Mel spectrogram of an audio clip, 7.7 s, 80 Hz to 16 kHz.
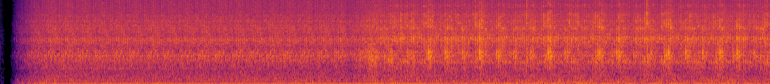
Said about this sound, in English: You'll know that because the truck will throw P0088 and will run extremely rough and sounds like it wants to come apart.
